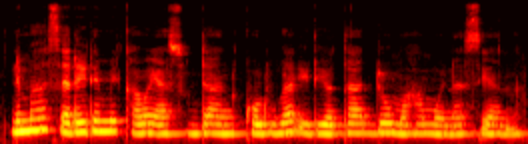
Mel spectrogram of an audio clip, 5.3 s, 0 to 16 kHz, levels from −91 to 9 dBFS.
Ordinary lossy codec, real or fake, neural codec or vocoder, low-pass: none; fake; vocoder, 44.1 kHz, 128 mel bands every 512 samples, BigVGAN v2; 14.4 kHz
